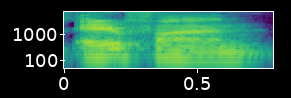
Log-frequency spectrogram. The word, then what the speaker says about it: Irfan: dad yeah so is it is your name pronounced airfan yes my middle name is airfan and i'm from pakistan okay so usually in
